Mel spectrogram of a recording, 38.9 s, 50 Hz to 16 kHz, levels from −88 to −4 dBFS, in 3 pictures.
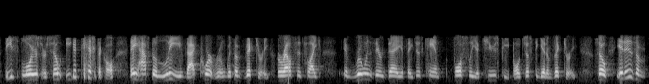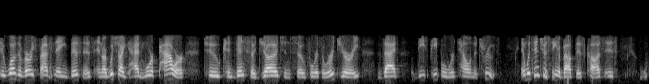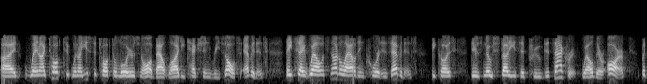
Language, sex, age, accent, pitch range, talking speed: English, male, 50-69, American, 155-235 Hz, 175 wpm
